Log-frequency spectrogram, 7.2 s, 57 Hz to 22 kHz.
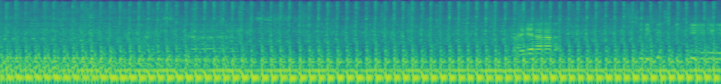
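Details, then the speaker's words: Honda CBR idling on an H2U silencer: deep, choppy, raspy beat with a spitty edge on every pulse; the exhaust leaks from underneath, air felt escaping there, though it is not too noisy and still usable. "Karena ini keuntungan angin keluar dari sini kan. Kalau kalian bisa rasain nih, anginnya keluar dari sini guys, karena ini knalpot bocor dari sini aja sih, dari bawahnya aja."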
